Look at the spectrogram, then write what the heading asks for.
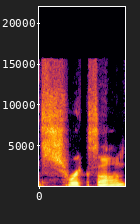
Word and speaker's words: Srixon: Notice I said Srixon. There's no T in there.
